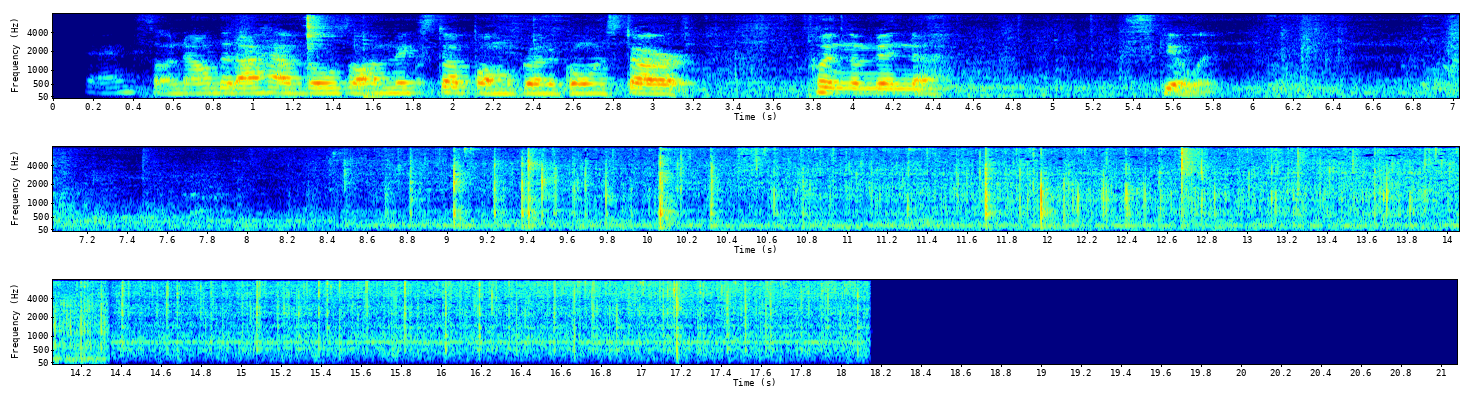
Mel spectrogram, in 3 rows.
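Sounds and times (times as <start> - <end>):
oil sizzling and popping: 8.3 - 18.2.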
